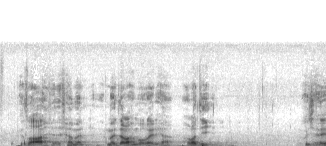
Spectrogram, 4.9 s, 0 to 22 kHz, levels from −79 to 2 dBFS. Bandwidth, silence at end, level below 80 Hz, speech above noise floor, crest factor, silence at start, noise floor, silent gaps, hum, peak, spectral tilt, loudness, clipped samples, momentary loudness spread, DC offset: 16 kHz; 0 s; -46 dBFS; 26 dB; 24 dB; 0 s; -51 dBFS; none; none; -2 dBFS; -3.5 dB/octave; -25 LUFS; under 0.1%; 18 LU; under 0.1%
